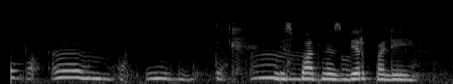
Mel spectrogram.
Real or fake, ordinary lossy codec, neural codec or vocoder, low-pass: real; none; none; 7.2 kHz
